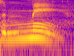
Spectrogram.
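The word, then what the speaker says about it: میں: I is I and in is me like April May June me so our second post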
